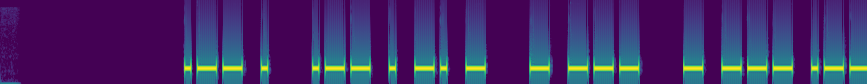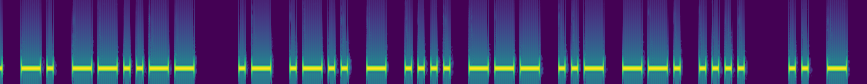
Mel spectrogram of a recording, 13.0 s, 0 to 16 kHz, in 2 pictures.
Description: Morse code, heard as a keyed tone, about 25 wpm, 700 Hz. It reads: WE WENT TO TOWN, ALTHOUGH IT
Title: Sentences from Top 1000 Words - Review Part 3 - 25wpm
